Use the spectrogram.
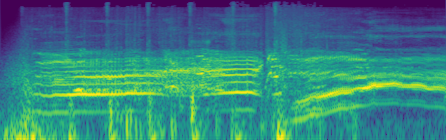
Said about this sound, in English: they're gone. You can stop yelling.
